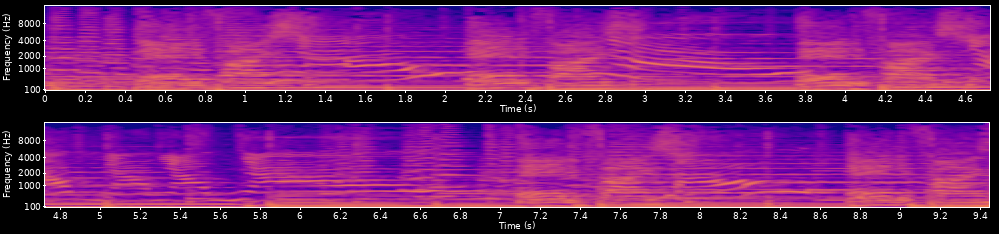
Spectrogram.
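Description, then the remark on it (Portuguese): Repeated kitten-like meows, probably a voice imitating them, rise and fall in a steady rhythm over continuous, fairly loud backing music. “Eu conheço um gatinho, ele é meu amigo, ele gosta de subir no telhado.”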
